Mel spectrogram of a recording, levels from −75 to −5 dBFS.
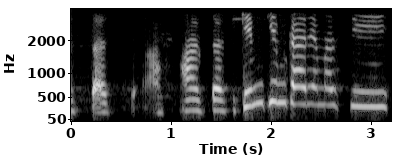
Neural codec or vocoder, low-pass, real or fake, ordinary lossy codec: none; 3.6 kHz; real; none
